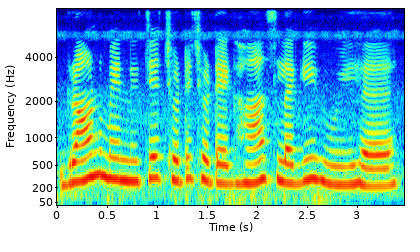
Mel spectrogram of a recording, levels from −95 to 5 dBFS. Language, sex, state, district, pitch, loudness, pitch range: Hindi, female, Jharkhand, Garhwa, 280 Hz, -12 LUFS, 250-305 Hz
